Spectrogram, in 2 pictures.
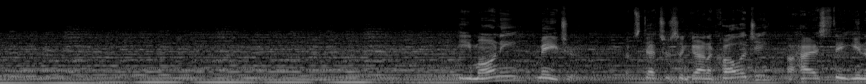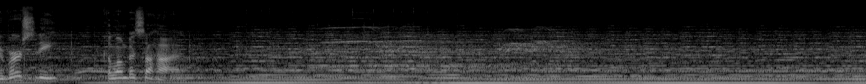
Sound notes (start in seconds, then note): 11.0 audience cheering and applauding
